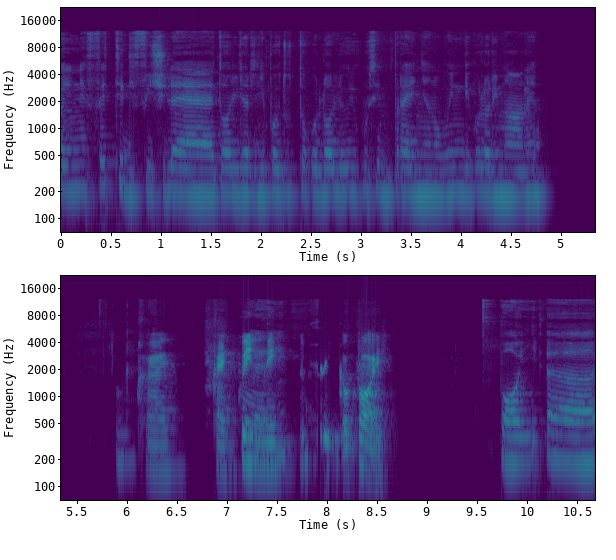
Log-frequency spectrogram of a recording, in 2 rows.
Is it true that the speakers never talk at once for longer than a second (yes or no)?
yes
